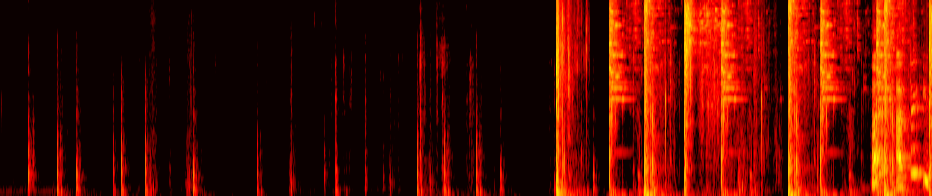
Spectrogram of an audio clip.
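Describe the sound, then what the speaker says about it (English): Glass blocks shattering in Minecraft, a run of short crisp breaking bursts in quick succession that grow louder and denser in the second half, after a stretch of faint soft clicks and taps. "But I think you couldn't insta-mine glass."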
